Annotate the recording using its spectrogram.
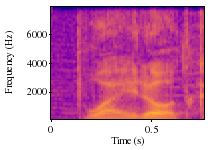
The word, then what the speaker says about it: Poirot: Em, está basado en un mítico libro de Agatha Christie eh, y por supuesto protagonizado por el detective Hércules Poirot, creo que se pronuncia. – Se escribe Poirot, pero creo que Poirot y Poirot, sin la T, creo.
